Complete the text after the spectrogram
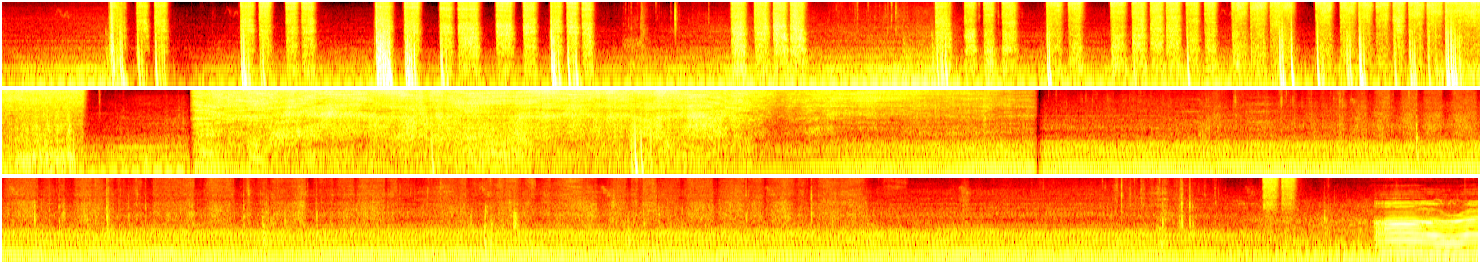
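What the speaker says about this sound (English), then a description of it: "I am gonna use an air gun with a rubber tip to get in there, spray it out." Short bursts of hissing compressed air from a rubber-tipped air gun spray in quick succession while cleaning a car steering wheel, then a longer steady blast, followed by a low mechanical hum.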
